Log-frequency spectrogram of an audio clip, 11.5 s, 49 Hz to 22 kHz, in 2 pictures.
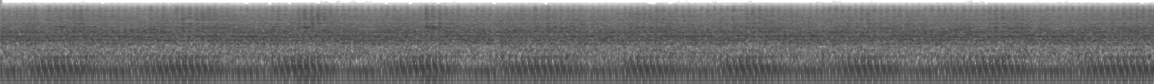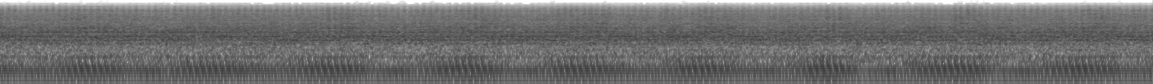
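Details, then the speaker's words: ETQ 4000 watt portable generator, small single-cylinder engine after fitting a cheap replacement carburetor with new gasket and adjusting its screw: steady high speed, even beat, no hunting; making power at full RPM, normal full-throttle running. "this cheap little carb seems to be running it just fine so as you saw we're making power and full RPM sounds really nice"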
